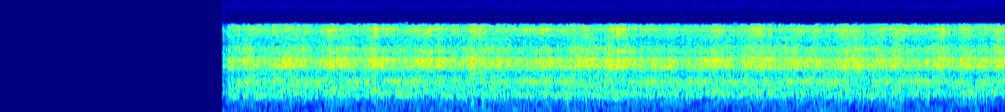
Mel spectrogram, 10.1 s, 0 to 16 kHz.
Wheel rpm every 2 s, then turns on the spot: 0, 50, 60, 60, 70.
none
